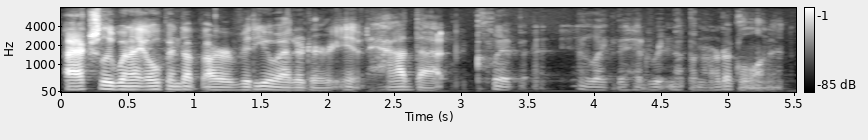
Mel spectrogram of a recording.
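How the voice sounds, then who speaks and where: A man co-hosting a casual podcast, easygoing and thoughtful as he pitches ideas. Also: fairly even intonation, quick pace. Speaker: podcast co-host. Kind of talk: casual chat.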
